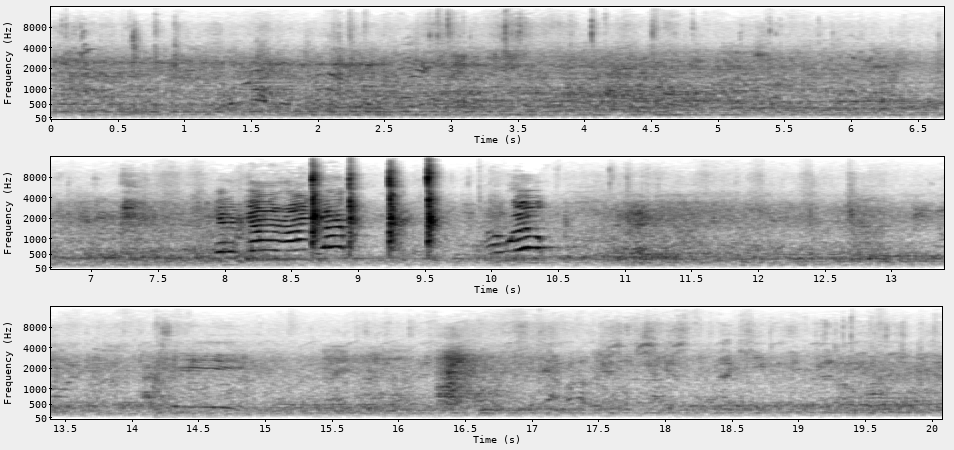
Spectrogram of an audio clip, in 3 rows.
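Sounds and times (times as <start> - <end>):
spectators chattering: 0.0 - 7.9
sharp claps: 8.6 - 9.7.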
